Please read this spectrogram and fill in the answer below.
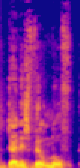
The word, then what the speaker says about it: Denis Villeneuve: Denis Villeneuve? – Oh, I know exactly who he means by that descriptor name. – Or for those who aren't too sure about like French pronunciations, Denis Villeneuve.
